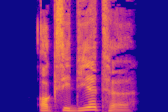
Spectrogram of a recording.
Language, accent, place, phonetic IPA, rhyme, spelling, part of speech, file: German, Germany, Berlin, [ɔksiˈdiːɐ̯tə], -iːɐ̯tə, oxidierte, adjective / verb, De-oxidierte.ogg
- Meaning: inflection of oxidiert: 1. strong/mixed nominative/accusative feminine singular 2. strong nominative/accusative plural 3. weak nominative all-gender singular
